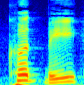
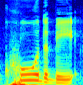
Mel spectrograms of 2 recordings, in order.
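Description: First: "could be" with short relaxed vowel and unreleased d, slow; correct short vowel. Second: "could be" as a long oo, "coo-duh-bee", forceful; wrong vowel. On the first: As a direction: say "could be" slowly, vowel like "uh", d held. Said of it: "发呃". (could be发“呃”，d不爆破) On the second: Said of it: "不要读could be". (错误示范：could be读成“酷的比”) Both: Shown as a demonstration.

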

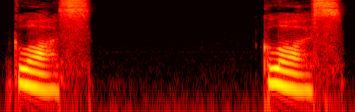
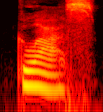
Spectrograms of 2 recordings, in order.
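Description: First: GLOSS as British "glass", with a long back "ah"; British pronunciation. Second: GLASS with an American front "a" as in "cat"; American pronunciation. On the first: 非美式读法，与随后美式发音对照. (英式发音，gloss 读如英式 glass，元音为长音“啊”) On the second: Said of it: "美式发音". (美式发音，glass 的 a 读作 cat 中的 a) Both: Shown as a demonstration.

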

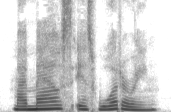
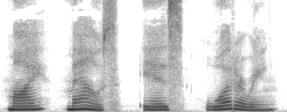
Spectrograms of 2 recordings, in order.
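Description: First: Said in the usual way. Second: Slow, word by word; slow read-along. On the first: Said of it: "慢慢来读". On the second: Shown as a demonstration. Teacher leading learners through the phrase, slow and separated. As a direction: read it slowly with each word apart. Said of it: "好，我们慢慢来读".

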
